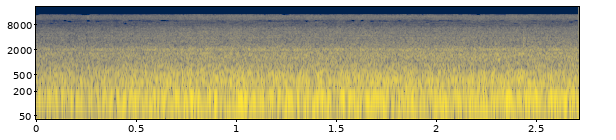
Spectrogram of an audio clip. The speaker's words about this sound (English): You can probably hear the wind coming out of my vent. I'm sorry. I'm in my car. I'm driving.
